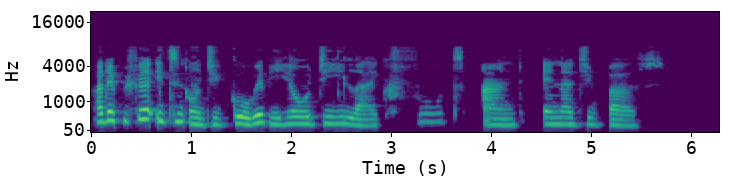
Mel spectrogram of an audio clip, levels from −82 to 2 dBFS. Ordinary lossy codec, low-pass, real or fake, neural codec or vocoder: none; none; real; none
